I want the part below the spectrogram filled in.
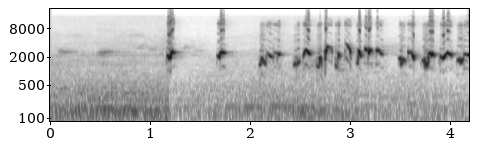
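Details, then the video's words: Yellow-vented bulbul singing in the lively 'gacor ropel uplik' style: two isolated sharp chirps, then a fast bubbling run of liquid, rolling notes that rise and fall without pause. "Suara burung trucukan GACOR ropel uplik"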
